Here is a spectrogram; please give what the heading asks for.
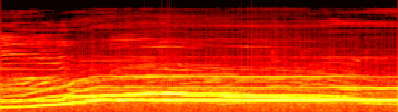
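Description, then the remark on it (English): Children's voices imitate a fire engine siren, sliding up in pitch and then holding a long, steady wail for several seconds without any talking. “Can everyone do a fire engine sound up to that?”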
